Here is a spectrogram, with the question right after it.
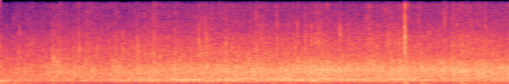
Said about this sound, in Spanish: ¿Cuántos le dan un aplauso a Dios por eso?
